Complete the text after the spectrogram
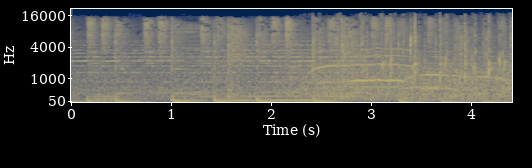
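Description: Someone walks with steady footsteps, heavy thuds about every half second, amid a busy, noisy space with murmuring and a faint rising electronic whine, while shining a flashlight at the escape-route light strips on the floor, with passengers present.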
